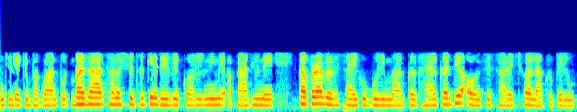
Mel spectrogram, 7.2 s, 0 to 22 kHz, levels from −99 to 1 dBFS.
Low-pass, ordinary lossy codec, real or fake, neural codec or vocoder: 3.6 kHz; Opus, 24 kbps; real; none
